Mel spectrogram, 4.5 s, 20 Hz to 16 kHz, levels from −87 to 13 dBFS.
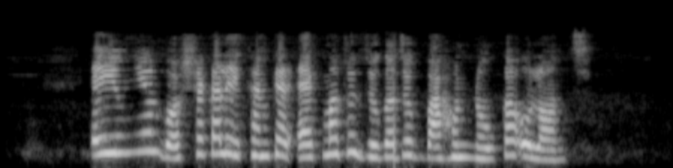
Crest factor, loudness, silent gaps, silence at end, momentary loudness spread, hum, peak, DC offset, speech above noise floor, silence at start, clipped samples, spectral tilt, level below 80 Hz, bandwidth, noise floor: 14 dB; -15 LUFS; none; 0.6 s; 3 LU; none; 0 dBFS; under 0.1%; 47 dB; 0.6 s; under 0.1%; -3.5 dB/octave; -62 dBFS; 7.6 kHz; -62 dBFS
